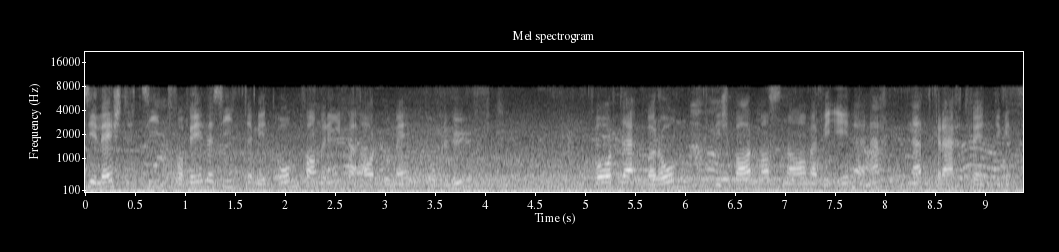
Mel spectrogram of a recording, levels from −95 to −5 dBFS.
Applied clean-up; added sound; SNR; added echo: none; Subway, metro, underground; -3 dB; none.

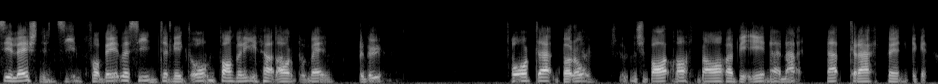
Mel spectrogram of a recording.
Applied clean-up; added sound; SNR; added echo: neural diffusion model UNIVERSE++.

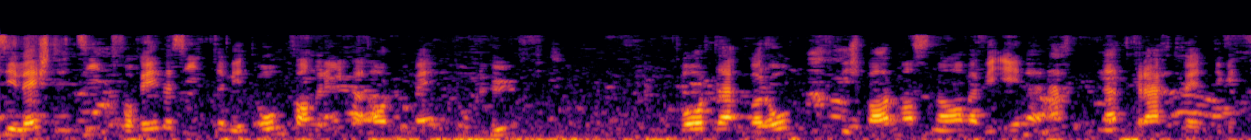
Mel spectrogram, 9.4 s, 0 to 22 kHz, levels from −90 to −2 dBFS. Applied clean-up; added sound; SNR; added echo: classical method Wiener filter.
